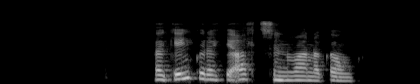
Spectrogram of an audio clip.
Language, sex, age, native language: Icelandic, female, 40-49, Icelandic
